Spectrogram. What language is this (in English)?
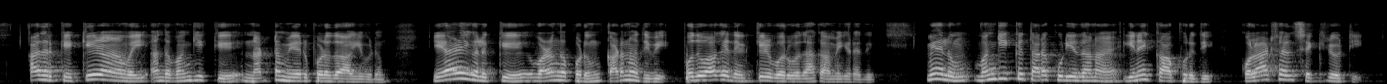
Tamil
